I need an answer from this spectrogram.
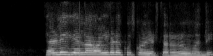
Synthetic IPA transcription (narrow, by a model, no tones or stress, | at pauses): t̪ɐɭiɡɛlːãːʋɐlɡɐɽɐkut̪ɯkːɔɳɛɽɯt̪ːaːɾɾuːmʋɐnd̪i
